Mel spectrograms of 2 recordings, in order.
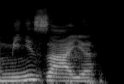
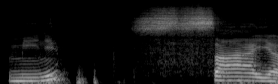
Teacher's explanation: ficar assim não era a leitura disso seria como minisaia porque o s no meio de duas vogais tem som de z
